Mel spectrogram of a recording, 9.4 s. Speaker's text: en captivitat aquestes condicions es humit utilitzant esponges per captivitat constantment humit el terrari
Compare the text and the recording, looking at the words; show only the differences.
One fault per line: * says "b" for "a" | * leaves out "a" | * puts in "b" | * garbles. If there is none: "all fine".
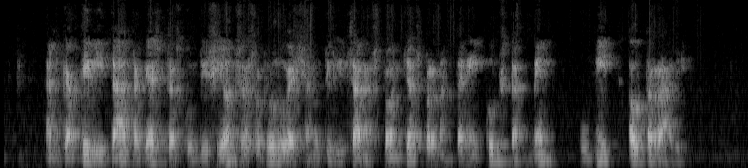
* says "reprodueixen" for "humit"
* says "mantenir" for "captivitat"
